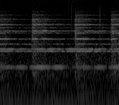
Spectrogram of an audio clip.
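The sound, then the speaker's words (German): A thin, sharp, clanging bell, the bell rung for a condemned prisoner, starts to toll. A few bright strikes land at even intervals over a continuous metallic hum, and the overall level is quiet. “Nun begann auch die Malefikantenglocke zu läuten, dünn, scharf, scheppernd.”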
